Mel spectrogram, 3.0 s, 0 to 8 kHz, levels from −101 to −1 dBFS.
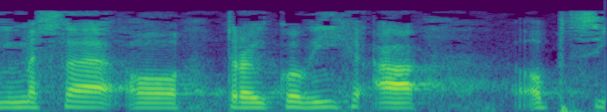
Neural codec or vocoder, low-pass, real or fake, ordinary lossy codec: codec, 16 kHz, 2 kbps, FunCodec, trained on LibriTTS, 25 frames a second; 7.2 kHz; fake; MP3, 24 kbps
